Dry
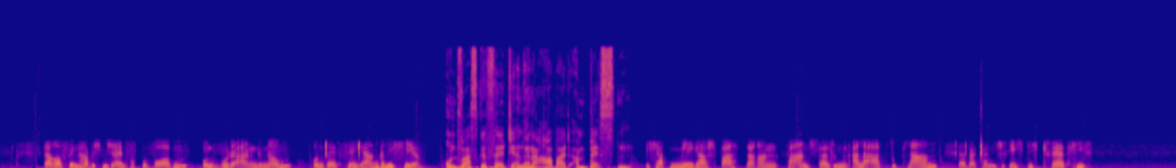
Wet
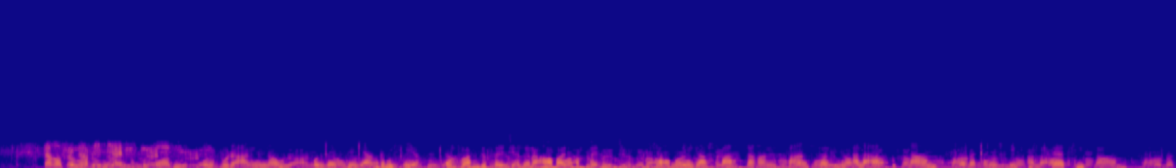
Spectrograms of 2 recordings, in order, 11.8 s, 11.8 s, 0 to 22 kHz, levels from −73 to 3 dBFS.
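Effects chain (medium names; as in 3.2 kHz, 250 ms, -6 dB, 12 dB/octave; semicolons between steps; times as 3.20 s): ever faster or slower copies 134 ms, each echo -3 st, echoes 3, each echo -6 dB; three bands offset in time mids, highs, lows 60/230 ms, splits 180/4600 Hz; low-pass sweep 2.5 kHz -> 950 Hz, 1.78–2.56 s; trim -3.5 dB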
